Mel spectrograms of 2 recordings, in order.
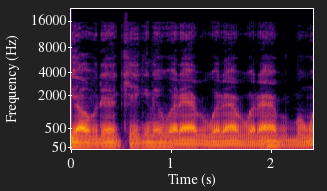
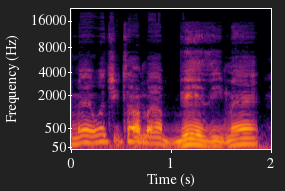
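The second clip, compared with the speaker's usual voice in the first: higher-pitched protest; puzzled pushback, pitched up; indignant questioning; 8 semitones higher than usual. Retold or imitated. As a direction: challenge the excuse in disbelief. Acting out his protest.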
